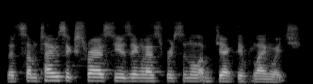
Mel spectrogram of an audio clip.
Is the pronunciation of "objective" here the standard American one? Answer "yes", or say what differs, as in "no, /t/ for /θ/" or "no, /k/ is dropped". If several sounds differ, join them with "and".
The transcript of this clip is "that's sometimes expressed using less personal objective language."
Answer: yes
